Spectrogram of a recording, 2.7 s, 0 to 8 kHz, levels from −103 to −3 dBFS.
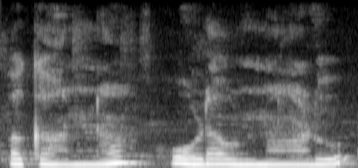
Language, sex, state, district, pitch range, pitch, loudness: Telugu, female, Andhra Pradesh, Sri Satya Sai, 225-260 Hz, 235 Hz, -13 LUFS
